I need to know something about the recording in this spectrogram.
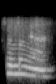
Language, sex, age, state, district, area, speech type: Tamil, female, 60+, Tamil Nadu, Tiruchirappalli, rural, conversation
